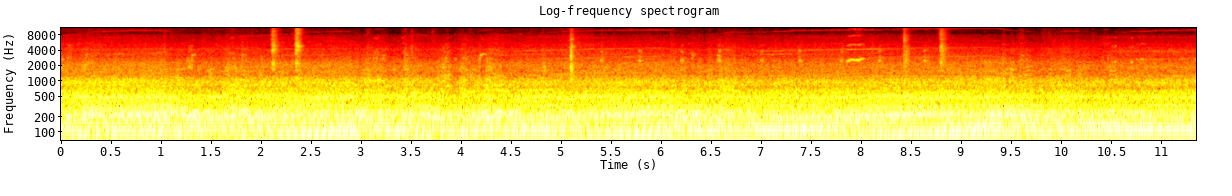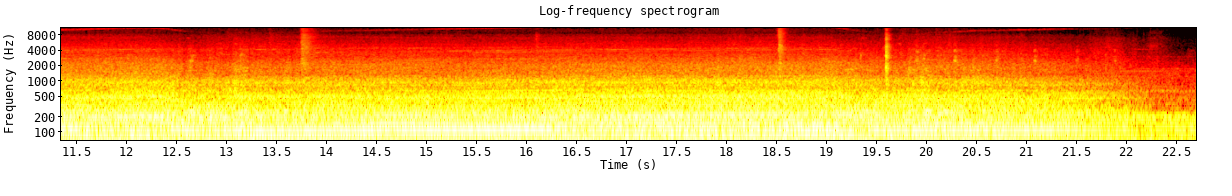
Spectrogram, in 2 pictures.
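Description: Heavy truck, a 2021 Peterbilt, running steadily at road speed, heard from inside the cab: a loud, even engine and road drone, with a few faint clicks.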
